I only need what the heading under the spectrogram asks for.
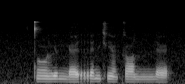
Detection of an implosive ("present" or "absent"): absent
